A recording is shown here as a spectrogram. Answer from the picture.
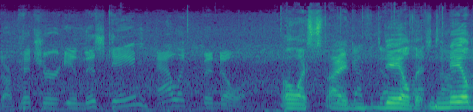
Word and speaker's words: Alek Manoah: If we can win today's game, ready to go, and our pitcher in this game, Alek Manoah. Oh, I nailed it. Nailed the pronunciation. Alek Manoah, 8 starts, 4-2 record, 2.72 ERA, 53 innings, 34 hits, 26 walks.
